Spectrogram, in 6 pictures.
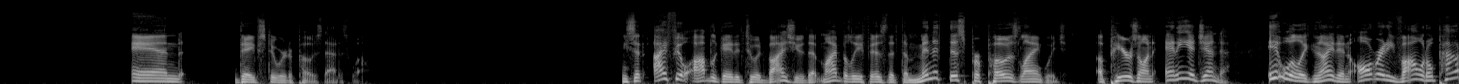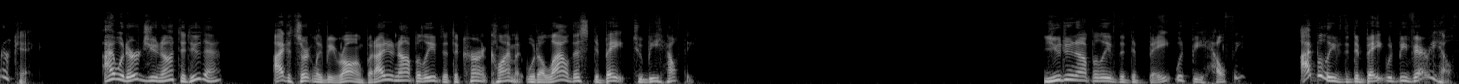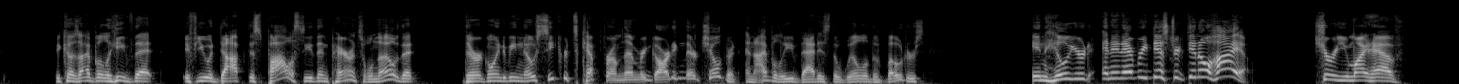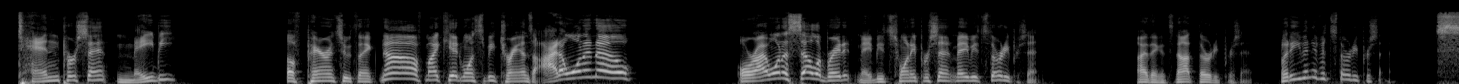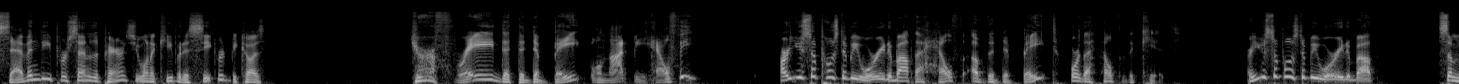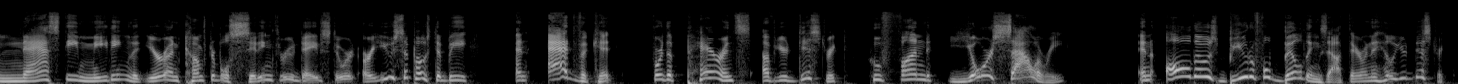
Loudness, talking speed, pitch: -26 LUFS, 175 wpm, 155 Hz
